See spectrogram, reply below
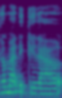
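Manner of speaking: plain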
